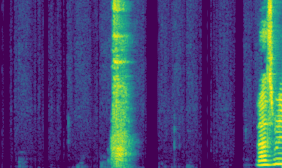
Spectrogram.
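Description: A young woman speaks loudly and with animation close to a microphone.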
